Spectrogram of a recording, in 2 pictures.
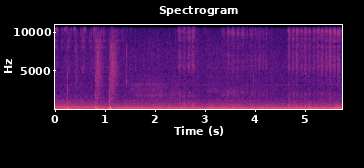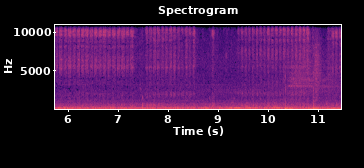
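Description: Soft 8B graphite pencil scratching across drawing paper in repeated shading strokes, coming and going, over a low steady hum.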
